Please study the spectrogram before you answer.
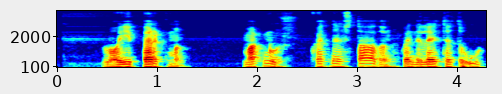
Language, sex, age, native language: Icelandic, male, 30-39, Icelandic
